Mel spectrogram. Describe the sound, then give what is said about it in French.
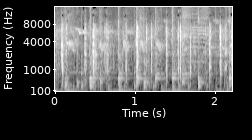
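A fast horse's hooves pound in a quick, steady galloping rhythm, fairly loud, with a low rumbling background and no voices. “Quand il entendit le cheval au galop”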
